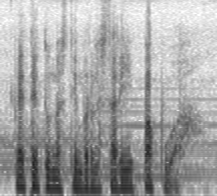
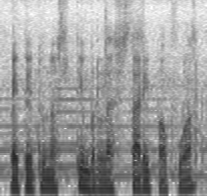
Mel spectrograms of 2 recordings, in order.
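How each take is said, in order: Both takes have the same delivery.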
